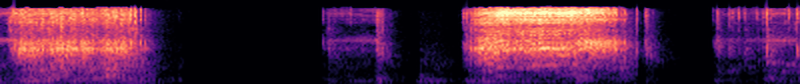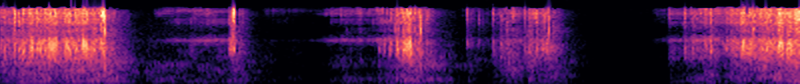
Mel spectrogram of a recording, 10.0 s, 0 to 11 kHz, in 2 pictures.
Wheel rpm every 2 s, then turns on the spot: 10, 20, 0, 0, 10.
0-2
